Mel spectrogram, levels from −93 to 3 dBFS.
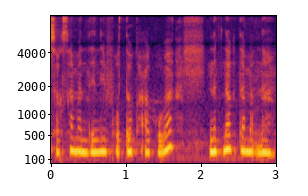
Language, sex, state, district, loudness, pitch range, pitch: Garo, female, Meghalaya, West Garo Hills, -14 LUFS, 205-225 Hz, 210 Hz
